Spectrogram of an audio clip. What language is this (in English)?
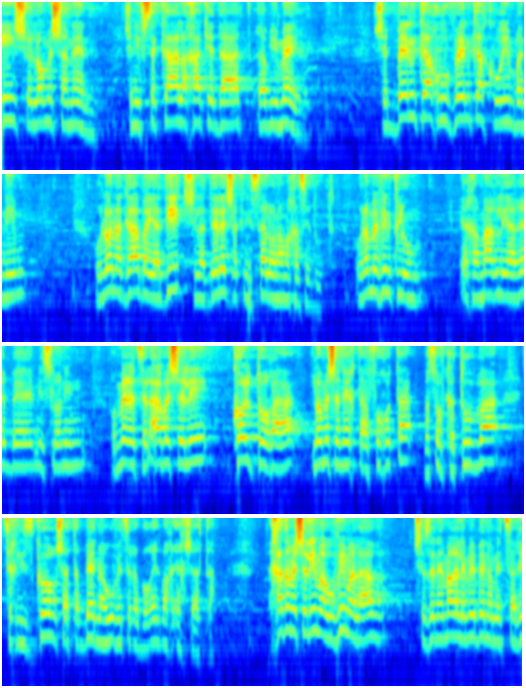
Hebrew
